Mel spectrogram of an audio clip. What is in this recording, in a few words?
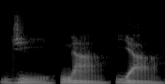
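"jinaya", concatenated syllables; Affixing experiment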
